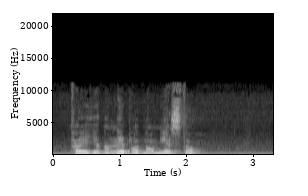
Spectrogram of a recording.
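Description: An elderly man speaks slowly and deliberately into a microphone.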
